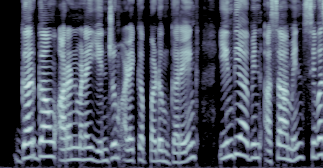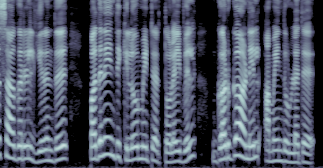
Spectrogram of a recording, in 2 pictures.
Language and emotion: Tamil, neutral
